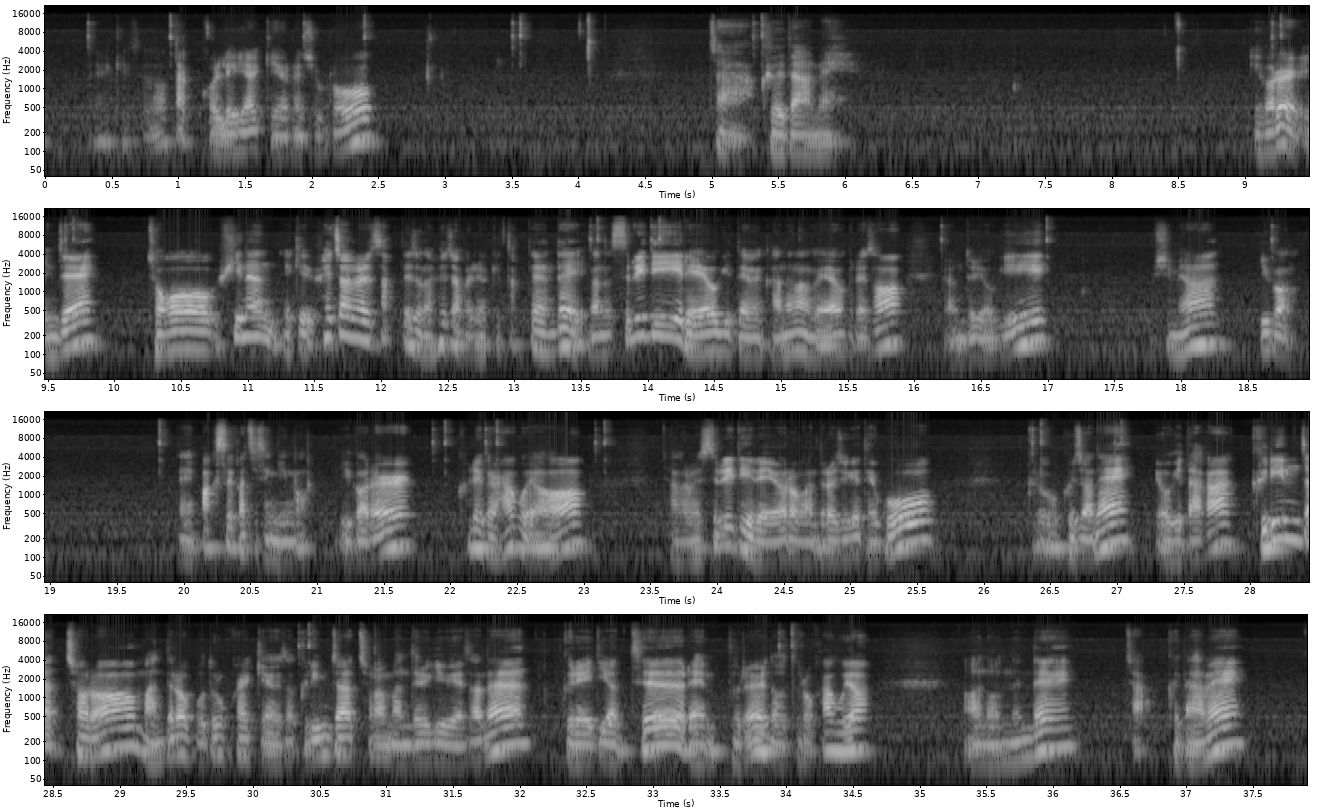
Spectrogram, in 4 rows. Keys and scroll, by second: 2.9 Escape, 20.9 Escape, 31.7-32.6 typing.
